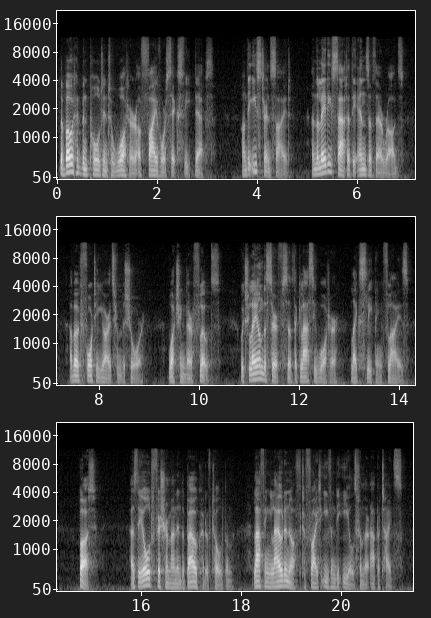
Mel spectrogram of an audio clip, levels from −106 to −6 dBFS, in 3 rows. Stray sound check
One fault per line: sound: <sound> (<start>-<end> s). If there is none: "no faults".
no faults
